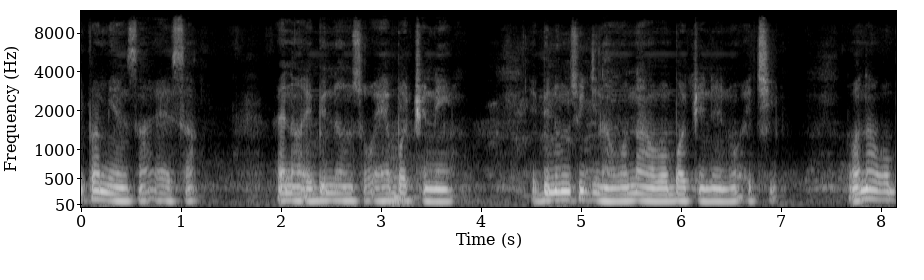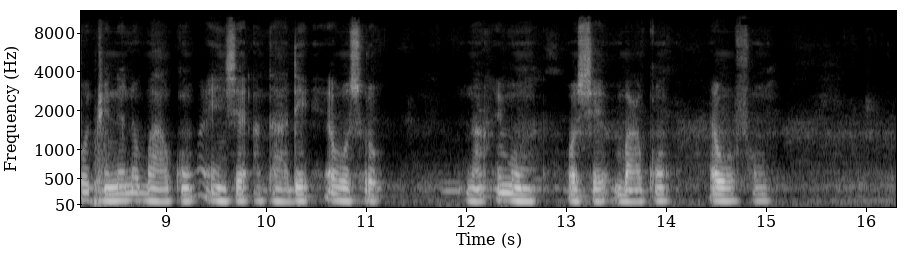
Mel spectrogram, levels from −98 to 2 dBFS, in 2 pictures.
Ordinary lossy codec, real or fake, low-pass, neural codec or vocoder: Opus, 64 kbps; real; 10.8 kHz; none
